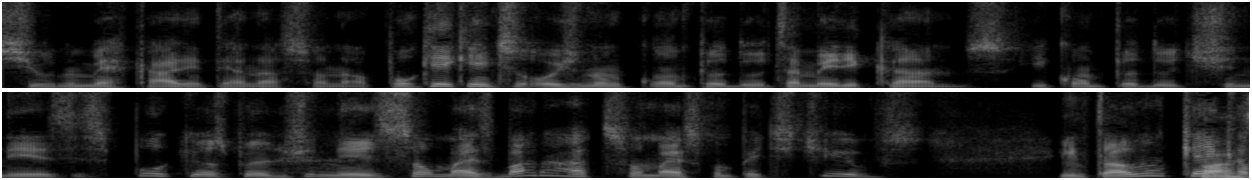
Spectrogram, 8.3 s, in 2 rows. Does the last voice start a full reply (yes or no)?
no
